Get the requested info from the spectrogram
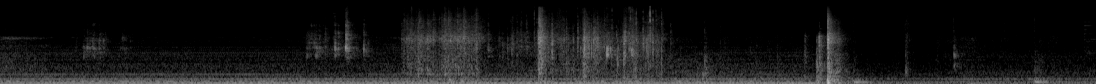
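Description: Refrigerator humming steadily. Through the middle, a paper or plastic wrapper rustles and crinkles for a couple of seconds as food is handled. Near the end comes one sharp thump, after which the hum stops.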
